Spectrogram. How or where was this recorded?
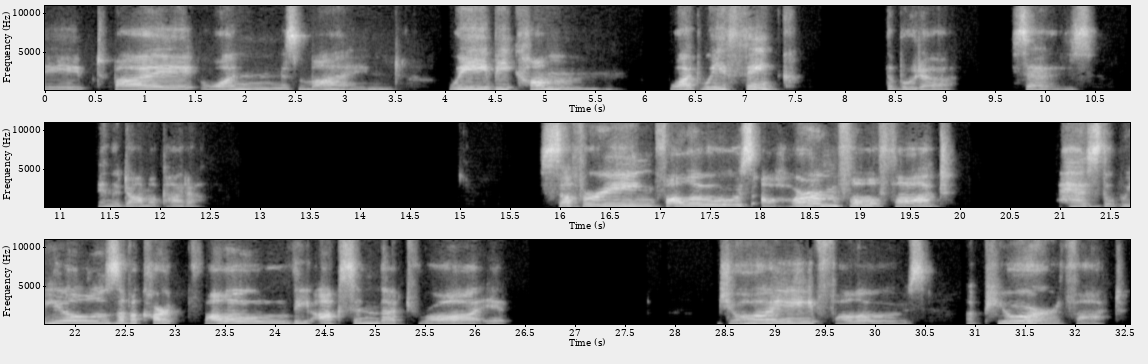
video call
